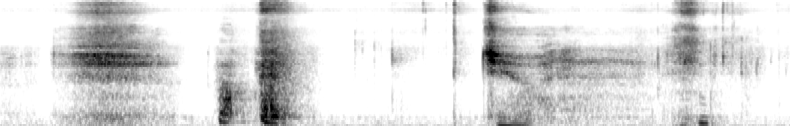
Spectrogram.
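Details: Breathy wind-ups then two big, forceful, wet sneezes in a short bout within a long, unending sneezing fit into a hand towel, during a final bout of hay fever; repeated sneezing.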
